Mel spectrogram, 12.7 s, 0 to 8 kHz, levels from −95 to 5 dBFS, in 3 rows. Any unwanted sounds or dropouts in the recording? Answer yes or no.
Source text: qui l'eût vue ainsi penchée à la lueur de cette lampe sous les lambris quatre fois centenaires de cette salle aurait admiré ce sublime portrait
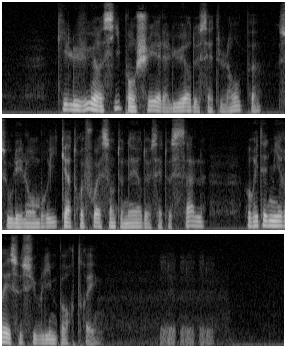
yes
